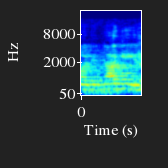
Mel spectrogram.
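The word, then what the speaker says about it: Moholy-Nagy: And there, the person who came in very handy for me was Molinaj. I don't know how you pronounce Molinagi is what we discovered.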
